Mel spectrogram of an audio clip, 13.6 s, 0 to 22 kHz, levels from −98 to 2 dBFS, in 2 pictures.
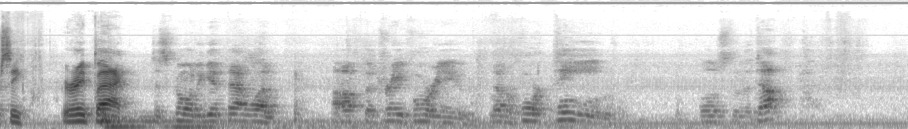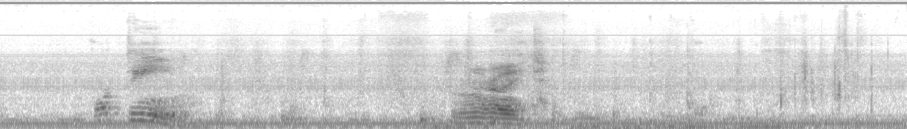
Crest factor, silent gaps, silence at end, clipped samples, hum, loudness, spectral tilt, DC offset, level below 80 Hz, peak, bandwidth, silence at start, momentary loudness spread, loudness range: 28 dB; none; 0 s; under 0.1%; 60 Hz at -55 dBFS; -34 LUFS; -4.5 dB/octave; under 0.1%; -52 dBFS; -8 dBFS; over 20 kHz; 0 s; 15 LU; 14 LU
